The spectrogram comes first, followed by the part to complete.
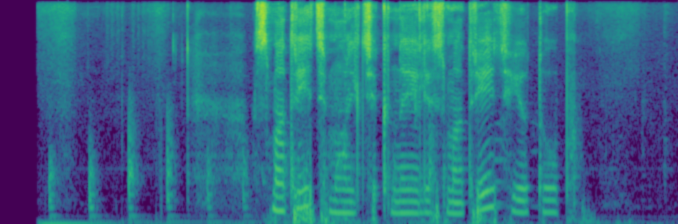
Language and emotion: Russian, neutral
